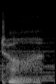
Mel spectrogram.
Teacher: consonants grouped by where the tongue touched the mouth. Gutturals like car, palatals like char, dentals like tar.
